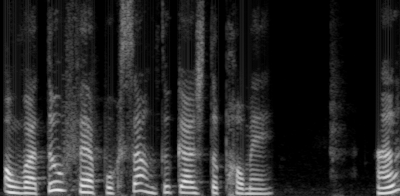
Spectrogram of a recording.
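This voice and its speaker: Woman doing meek dad in a radio play, slowish and hesitant, kinda high voice, dodgy. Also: dry recording, studio quality, natural voice. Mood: placating. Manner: hesitant, evasive. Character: meek, evasive father eager to keep peace. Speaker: student actor. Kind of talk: radio drama acting.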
